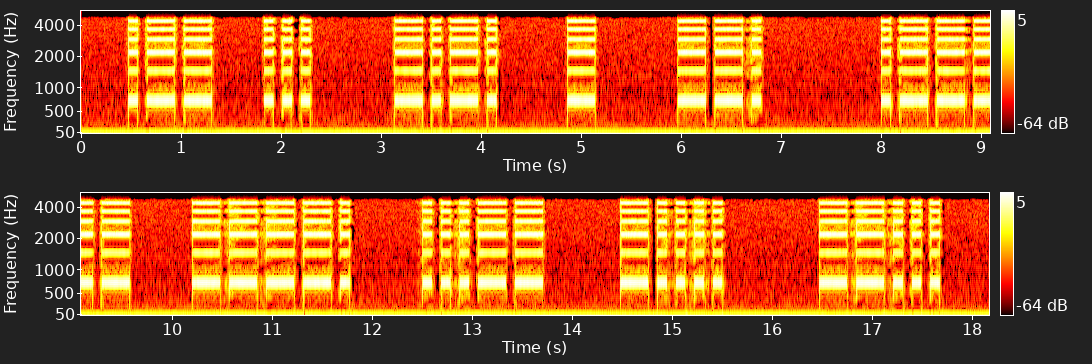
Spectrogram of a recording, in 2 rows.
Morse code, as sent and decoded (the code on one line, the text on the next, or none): .-- ... -.-. - --. .---- ----. ...-- -.... --...
WSCTG19367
